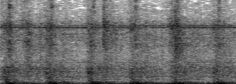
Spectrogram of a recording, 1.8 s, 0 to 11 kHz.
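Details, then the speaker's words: Opel Zafira C Tourer IDS+ adaptive front shock absorber (ZF CDCE), leaking oil from the piston rod, cycled on a test bench before repair: steady deep knocking about three times a second as damping force suddenly disappears past about 230 kg, rod moving through vacuum. "You can hear a knocking noise You can also see the oil leaking from the piston rod The knocking of the shock absorber can also be caused by the sudden disappearance of resistance after approximately 230 kg of force"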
